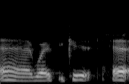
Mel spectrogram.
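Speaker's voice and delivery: play-acted sly, smug, soft needling tone. Speaker mimics people who said this to her, imitating a smirking tone. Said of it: "they'd say it with like this smirk".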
